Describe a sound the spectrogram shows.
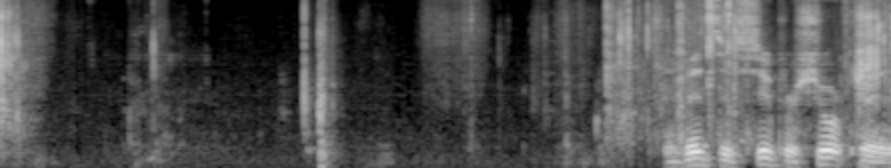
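Foil packets crinkle and rustle as a hand picks them up.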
